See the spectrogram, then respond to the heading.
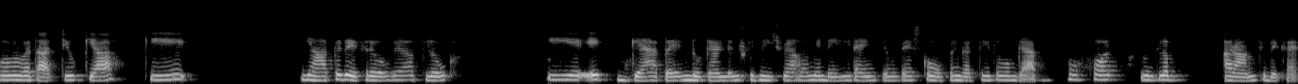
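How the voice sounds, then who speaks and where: At a fairly slow pace, a woman speaks at medium pitch in a monotone, flat intonation. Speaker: trader documenting trading journey. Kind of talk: casual tutorial-style market review.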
